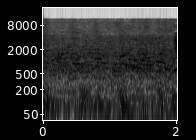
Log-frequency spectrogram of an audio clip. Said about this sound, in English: That's the sound of Moonshadow Tavern, or better known as Mooney's, on a Saturday night. Mooney's is the bar of Ithaca College. It's that bar.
